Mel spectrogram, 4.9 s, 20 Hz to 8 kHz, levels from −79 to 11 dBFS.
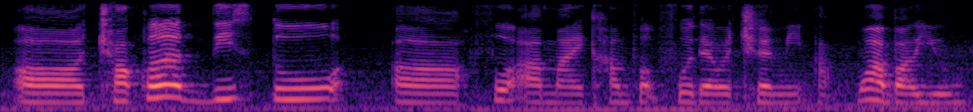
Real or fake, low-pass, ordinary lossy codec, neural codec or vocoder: real; 7.2 kHz; Opus, 24 kbps; none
